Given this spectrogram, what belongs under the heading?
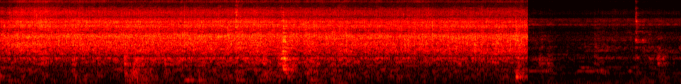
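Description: Eggplant frying in a pan with salt, a steady loud sizzle with faint ticking stirs, which cuts off abruptly near the end and leaves a quiet pause with a couple of soft clinks.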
